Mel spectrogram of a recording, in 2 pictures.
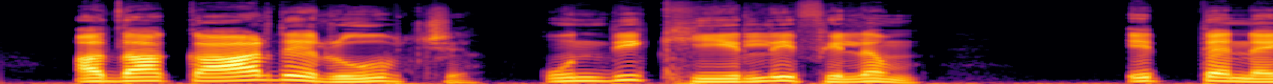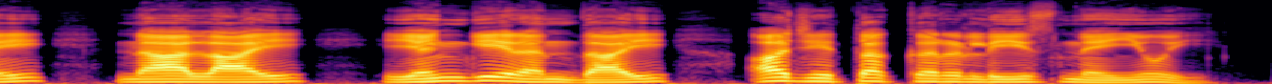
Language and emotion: Dogri, neutral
